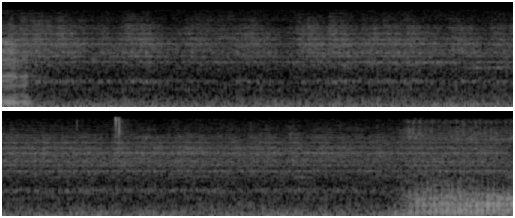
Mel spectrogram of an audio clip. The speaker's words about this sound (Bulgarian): А. Вау, за първ път е чум да дига чак толкова шум. Да не я пускам само с слушалки. Имаш нещо тракащо в пералнята? Имам, може не, не, нещо, по-скоро някаква чиния стои отгоре или нещо такова.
